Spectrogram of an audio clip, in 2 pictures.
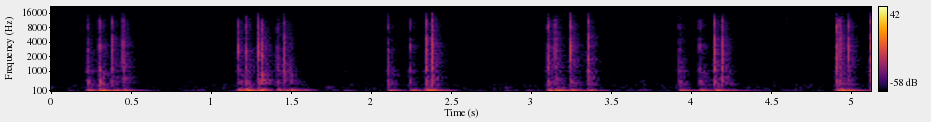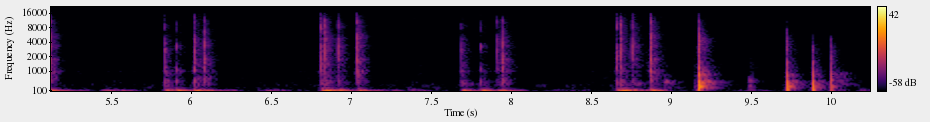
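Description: Long red nails on both hands tap rapidly along the top edge of a light pine canvas frame standing upright in front of the mic. The clip has short clustered bursts of dry, woody clicks with a deep thumpy body and a bright click on top, separated by brief pauses. The final few taps sound sharper and more spread out.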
